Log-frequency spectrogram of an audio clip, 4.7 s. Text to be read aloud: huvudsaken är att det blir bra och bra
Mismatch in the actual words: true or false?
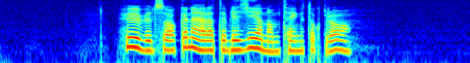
true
